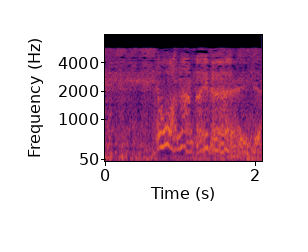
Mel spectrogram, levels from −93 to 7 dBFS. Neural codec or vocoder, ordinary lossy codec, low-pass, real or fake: codec, 16 kHz, 4.8 kbps, FACodec; MP3, 24 kbps; 7.2 kHz; fake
